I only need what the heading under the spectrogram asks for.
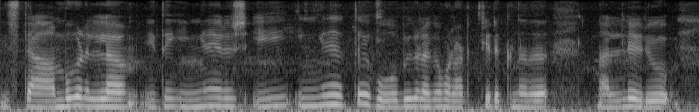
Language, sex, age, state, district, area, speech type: Malayalam, female, 45-60, Kerala, Idukki, rural, spontaneous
